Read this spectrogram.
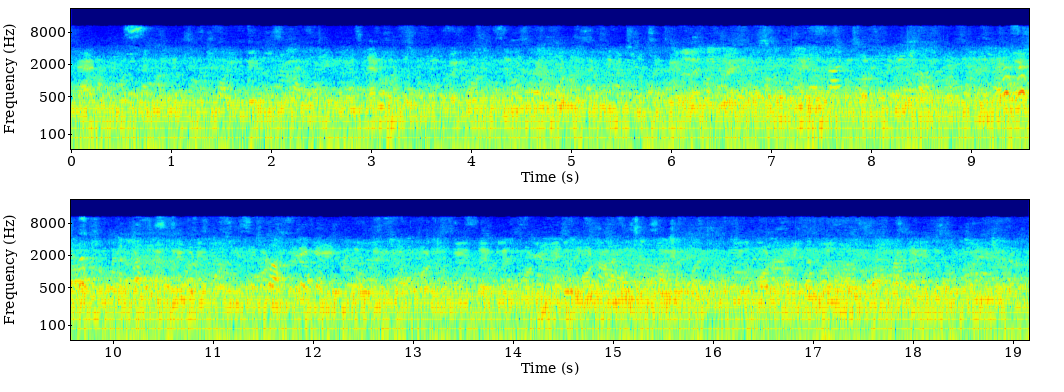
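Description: Many adults chatter at once in a busy room.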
